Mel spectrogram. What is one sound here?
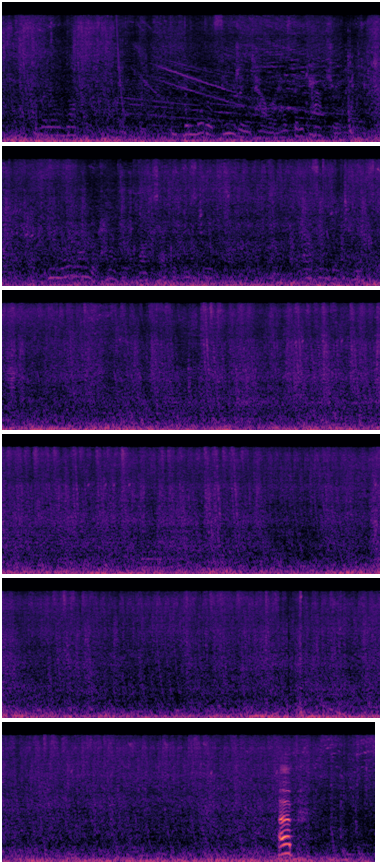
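Energy weapons fire with zapping bursts.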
